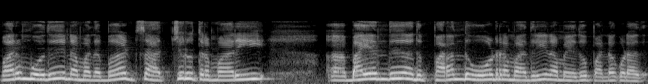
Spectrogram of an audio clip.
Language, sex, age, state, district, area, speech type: Tamil, female, 30-45, Tamil Nadu, Viluppuram, urban, spontaneous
